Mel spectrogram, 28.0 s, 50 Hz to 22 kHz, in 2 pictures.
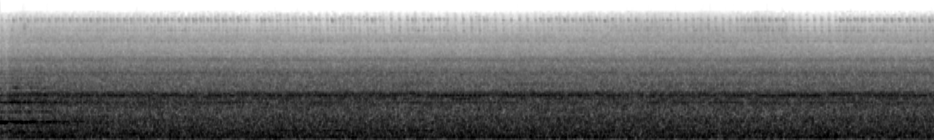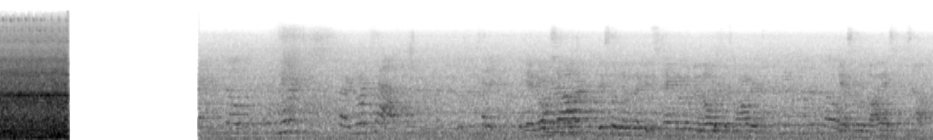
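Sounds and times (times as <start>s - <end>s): constant whine: 0.0s - 15.0s
vehicle running noise: 0.0s - 15.0s.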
